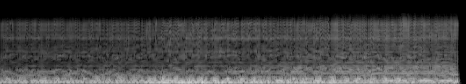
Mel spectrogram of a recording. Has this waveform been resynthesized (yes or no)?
yes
